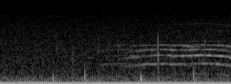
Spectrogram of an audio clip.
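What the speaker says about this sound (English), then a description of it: "Oh, I think there was another cat in that room." A cat meows in the horror video game ERIE: a few short, close meows, the last a longer, clearly pitched call, over a steady low hum, with no voices.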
